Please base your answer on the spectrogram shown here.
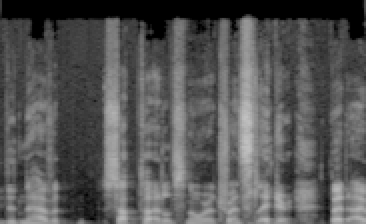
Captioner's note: laughing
